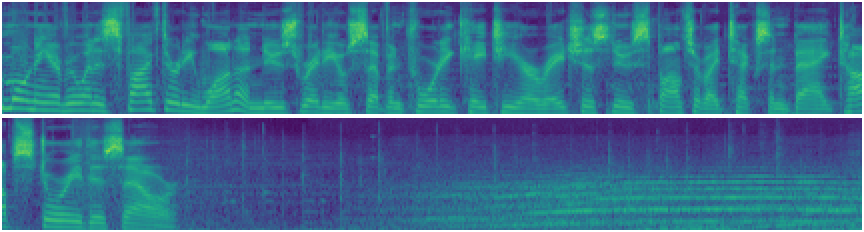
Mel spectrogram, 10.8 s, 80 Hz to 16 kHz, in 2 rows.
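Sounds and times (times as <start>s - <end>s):
speech: 0.0s - 6.7s
air raid sirens wailing: 6.0s - 10.7s.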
